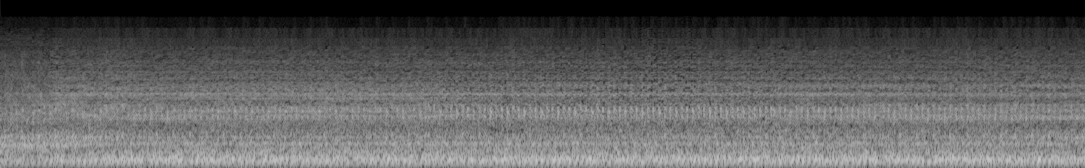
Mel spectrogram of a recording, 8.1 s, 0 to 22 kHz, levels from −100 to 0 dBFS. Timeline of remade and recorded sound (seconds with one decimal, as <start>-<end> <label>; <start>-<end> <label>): 0.0-3.2 remade; 3.2-5.8 recorded; 5.8-8.1 remade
